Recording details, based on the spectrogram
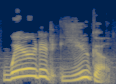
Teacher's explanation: so the stress is on you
